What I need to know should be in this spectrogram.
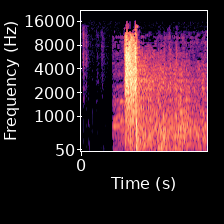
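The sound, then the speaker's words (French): Gunfire from inside the Jenin refugee camp: a sudden, loud crack breaks the quiet, followed by a sustained rough wash of noise. “Des coups de feu tirés de l'intérieur du camp”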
